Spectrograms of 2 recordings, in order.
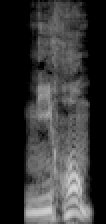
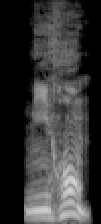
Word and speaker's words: Nihon: Nihon. Nihon. E, né, legal. E ela junta com a partícula ni, que indica a direção, ou seja, ela disse para o Japão. Repete aí.Nihon ni. Nihon ni.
